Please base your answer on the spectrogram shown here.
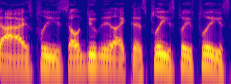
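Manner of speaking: mock, desperate, pleading begging. Retelling a wrestling segment where Solo begs his opponents: imitating someone begging. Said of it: "Solo's begging, like".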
